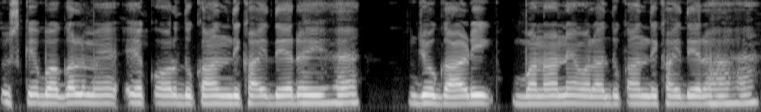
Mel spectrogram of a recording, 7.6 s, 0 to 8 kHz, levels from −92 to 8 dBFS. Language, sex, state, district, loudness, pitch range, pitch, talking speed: Hindi, male, Jharkhand, Palamu, -15 LUFS, 160-170 Hz, 160 Hz, 150 wpm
